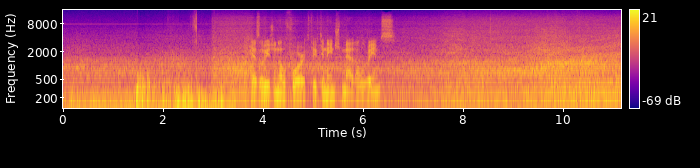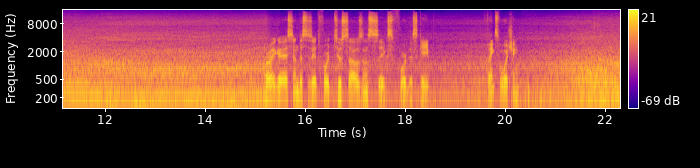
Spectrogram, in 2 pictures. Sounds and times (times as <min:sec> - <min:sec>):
Car: 0:00.0 - 0:22.3
Outside, urban or manmade: 0:00.0 - 0:22.3
Speech: 0:03.6 - 0:06.6, 0:15.2 - 0:18.5, 0:19.6 - 0:20.4.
